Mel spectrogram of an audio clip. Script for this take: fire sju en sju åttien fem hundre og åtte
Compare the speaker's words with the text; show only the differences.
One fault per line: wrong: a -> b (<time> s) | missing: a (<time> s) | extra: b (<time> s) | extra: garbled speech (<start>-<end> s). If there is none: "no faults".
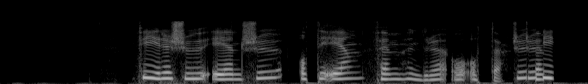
extra: garbled speech (5.1-5.5 s)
